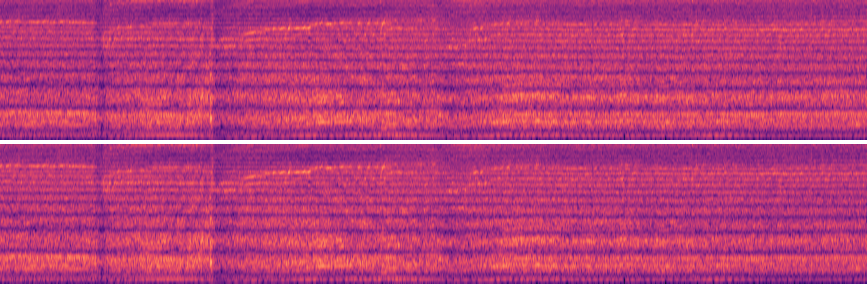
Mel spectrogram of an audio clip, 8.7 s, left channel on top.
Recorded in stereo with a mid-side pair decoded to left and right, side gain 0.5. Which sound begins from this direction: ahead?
A drone, at 0.0 s.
